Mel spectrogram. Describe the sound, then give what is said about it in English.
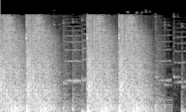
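Gunfire from the SNES video game Clayfighter Tournament Edition: several loud, dense bursts of shooting in quick succession, with sharp attacks and crackling decays, keeping a nearly continuous roar throughout. “Our bullets are doing nothing to him.”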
